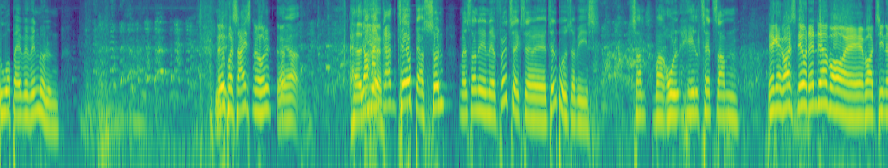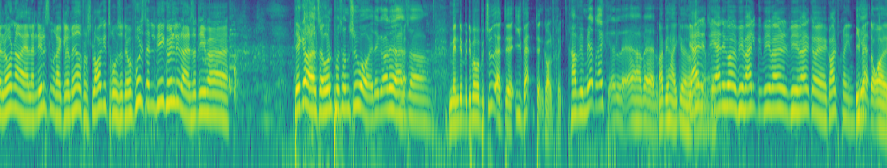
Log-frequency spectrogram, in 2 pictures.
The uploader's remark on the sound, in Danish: LIVE fra Odense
